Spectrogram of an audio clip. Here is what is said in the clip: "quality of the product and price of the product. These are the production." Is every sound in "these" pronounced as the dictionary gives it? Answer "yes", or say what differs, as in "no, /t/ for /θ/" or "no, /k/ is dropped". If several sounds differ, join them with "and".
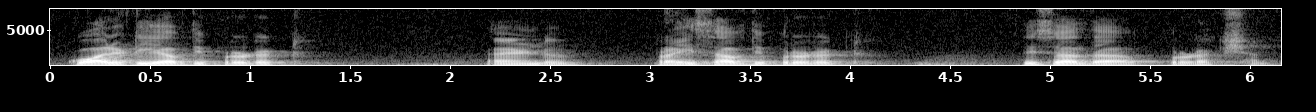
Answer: no, /s/ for /z/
